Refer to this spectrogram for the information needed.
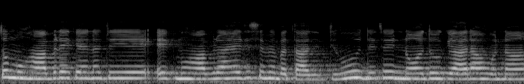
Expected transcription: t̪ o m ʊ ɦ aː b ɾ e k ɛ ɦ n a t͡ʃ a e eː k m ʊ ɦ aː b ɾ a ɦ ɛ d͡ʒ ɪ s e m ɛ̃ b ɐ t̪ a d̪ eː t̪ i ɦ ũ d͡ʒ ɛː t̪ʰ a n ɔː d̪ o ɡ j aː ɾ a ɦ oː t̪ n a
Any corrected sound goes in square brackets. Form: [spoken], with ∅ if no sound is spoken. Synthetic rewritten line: t̪ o m ʊ ɦ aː b ɾ e k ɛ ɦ n a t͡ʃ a e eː k m ʊ ɦ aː b ɾ a ɦ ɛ d͡ʒ ɪ s e m ɛ̃ b ɐ t̪ a d̪ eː t̪ i ɦ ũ d͡ʒ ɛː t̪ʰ [e] n ɔː d̪ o ɡ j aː ɾ a ɦ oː [∅] n a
